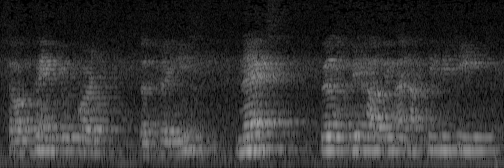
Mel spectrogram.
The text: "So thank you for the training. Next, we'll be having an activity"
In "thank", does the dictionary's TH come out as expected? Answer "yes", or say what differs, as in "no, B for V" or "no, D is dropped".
no, T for TH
